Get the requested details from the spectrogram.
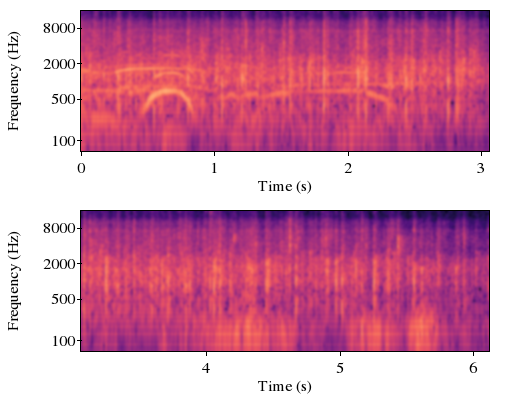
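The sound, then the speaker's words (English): A crowd at an event breaks into steady applause for the organizing team, dense overlapping claps rolling on for several seconds, with a few brief whistles and faint voices threaded through early on before the clapping slowly thins. “So just one resounding hand of applause before I do some logistical things.”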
